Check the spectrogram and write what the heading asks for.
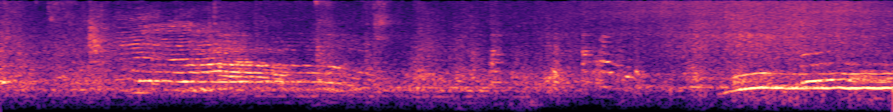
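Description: Riders on a Matterhorn Bobsleds car screaming and whooping in long, wavering yells, over the rattling of the bobsled running on its steel track.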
